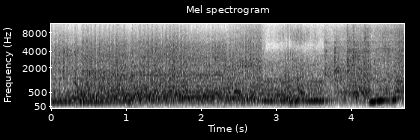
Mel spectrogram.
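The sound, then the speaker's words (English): The engine of a Lotus car that can go underwater runs loud and steady through water, a continuous droning rumble with a broad churning wash, its pitch shifting slightly toward the end. No one speaks. “So there we really do have a car that can go underwater.”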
